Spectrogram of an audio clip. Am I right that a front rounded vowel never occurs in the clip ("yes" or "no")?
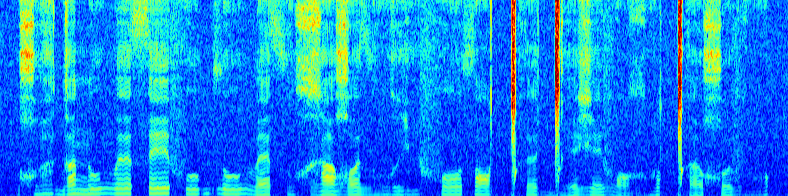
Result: yes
